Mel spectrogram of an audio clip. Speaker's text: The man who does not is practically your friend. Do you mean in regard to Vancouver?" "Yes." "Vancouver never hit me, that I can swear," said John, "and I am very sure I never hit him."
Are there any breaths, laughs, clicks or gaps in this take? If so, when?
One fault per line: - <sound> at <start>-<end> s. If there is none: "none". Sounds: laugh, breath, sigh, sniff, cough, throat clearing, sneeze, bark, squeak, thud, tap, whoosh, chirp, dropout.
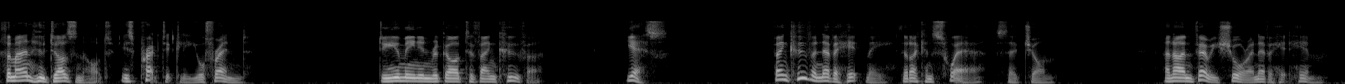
none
